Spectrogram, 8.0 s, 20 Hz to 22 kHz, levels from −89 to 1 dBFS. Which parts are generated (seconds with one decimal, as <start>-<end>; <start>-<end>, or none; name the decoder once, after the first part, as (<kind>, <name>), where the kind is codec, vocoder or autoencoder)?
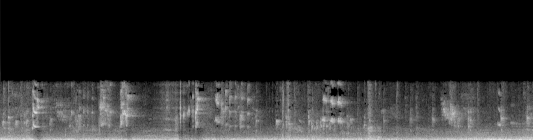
2.3-2.8 (autoencoder, DAC-VAE)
